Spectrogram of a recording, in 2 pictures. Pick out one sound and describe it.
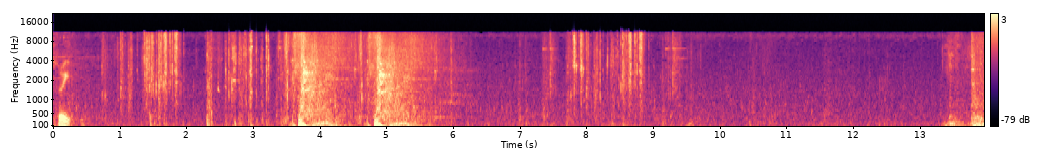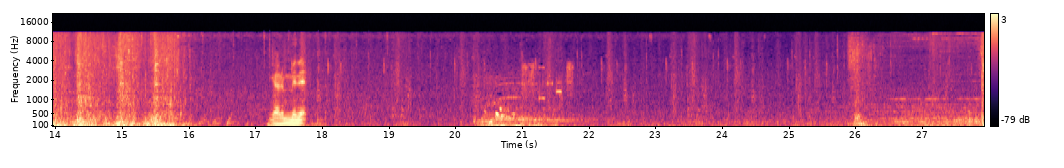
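A middle-aged man talks casually into a close microphone.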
